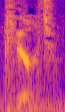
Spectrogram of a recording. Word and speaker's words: Peart: The drummer, drummer Neil Peart, as I would come to find out it's pronounced later on, um, arguably one of the greatest rock and roll drummers of all time.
